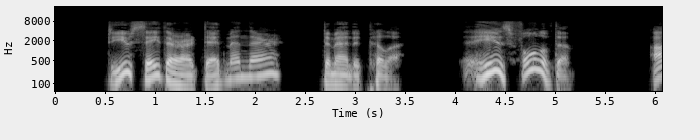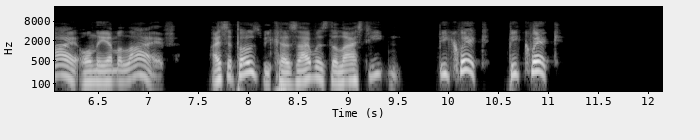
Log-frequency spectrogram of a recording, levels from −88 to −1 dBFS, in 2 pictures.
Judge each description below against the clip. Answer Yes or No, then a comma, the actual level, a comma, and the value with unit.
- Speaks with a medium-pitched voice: Yes, medium, 155 Hz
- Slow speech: No, average, 170 wpm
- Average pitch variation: No, wide, 7.9 semitones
